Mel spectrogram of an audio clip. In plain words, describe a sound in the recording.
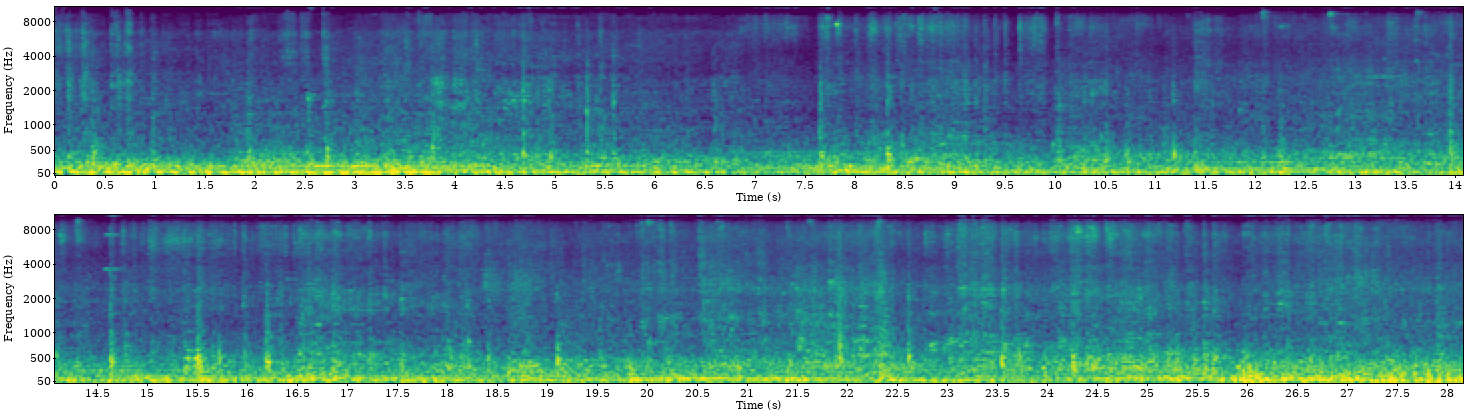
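Steel wheels clatter and squeal on the rails.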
